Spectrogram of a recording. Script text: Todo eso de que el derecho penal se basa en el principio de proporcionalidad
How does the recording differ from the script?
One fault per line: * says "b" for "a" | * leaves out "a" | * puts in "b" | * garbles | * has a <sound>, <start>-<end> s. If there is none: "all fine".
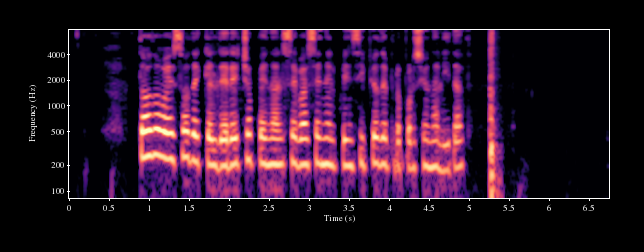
* has a thud, 5.2-5.4 s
